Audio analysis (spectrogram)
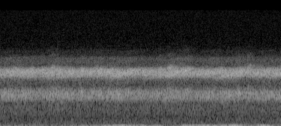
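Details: Spring wetland frogs in a live, unlooped recording, their croaking merged into a continuous buzzing chorus with a lower and higher band and a faint low rumble beneath.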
